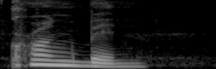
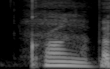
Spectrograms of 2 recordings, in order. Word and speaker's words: Khruangbin: Krungbin. – What? – Krungbin. – It's K-H-R-U-A-N-G-B-I-N. – Krungbin.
